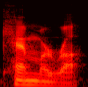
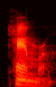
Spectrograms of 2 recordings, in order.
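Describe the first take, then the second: First: The word is said with three syllables. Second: The word is said with two syllables. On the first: The speaker calls it wrong. "Three syllables. It's wrong" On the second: The speaker calls it right. "It's camera, camera, right?"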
